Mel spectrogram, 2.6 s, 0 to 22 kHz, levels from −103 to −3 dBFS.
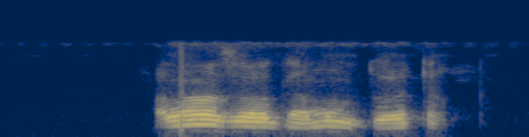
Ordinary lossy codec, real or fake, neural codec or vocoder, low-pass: Opus, 16 kbps; real; none; 7.2 kHz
